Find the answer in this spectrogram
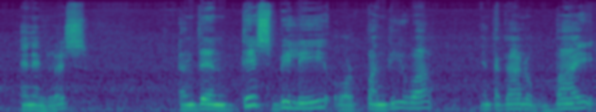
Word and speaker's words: bili: Now, let's have the pandiwa bili. Bili. First syllable B, second syllable li. The accent is in the second syllable bili.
